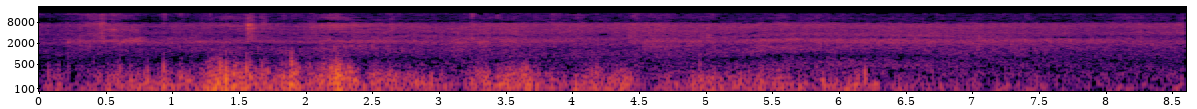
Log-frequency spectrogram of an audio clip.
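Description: Wind buffeting the microphone: an uneven low rumble that gusts hardest in the first couple of seconds, then settles into a steadier rumble.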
